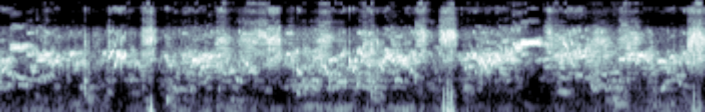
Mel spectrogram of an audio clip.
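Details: Budgies chirping in a short burst of busy high chatter, fast twittering notes overlapping, with a couple of sharp clicks.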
